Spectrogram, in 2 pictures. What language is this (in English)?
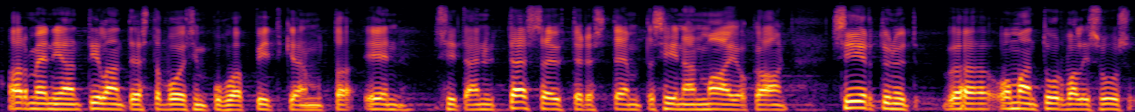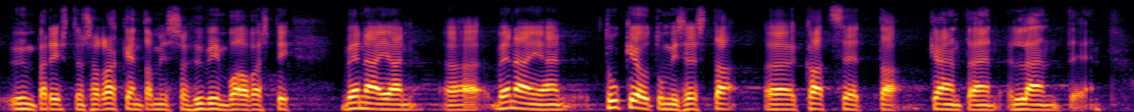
Finnish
